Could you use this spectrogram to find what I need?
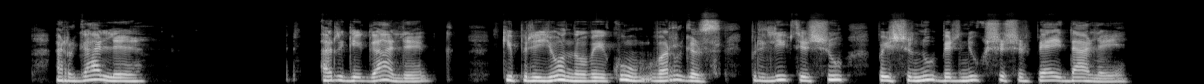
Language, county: Lithuanian, Vilnius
